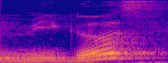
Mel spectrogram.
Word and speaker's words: Uyghurs: The Uyghurs ethnic group, the Uyghurs are alternately Uyghurs, okay, Uyghurs, the different pronunciation, are a Turkic minority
